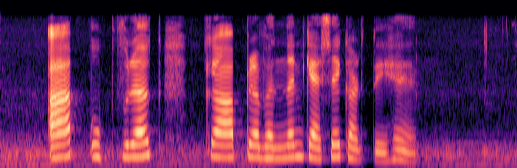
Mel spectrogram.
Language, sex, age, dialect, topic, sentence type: Hindi, female, 36-40, Hindustani Malvi Khadi Boli, agriculture, question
